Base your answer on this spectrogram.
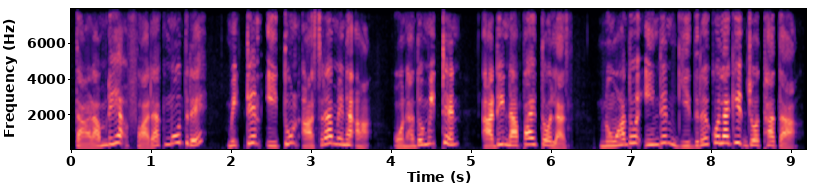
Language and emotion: Santali, surprised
